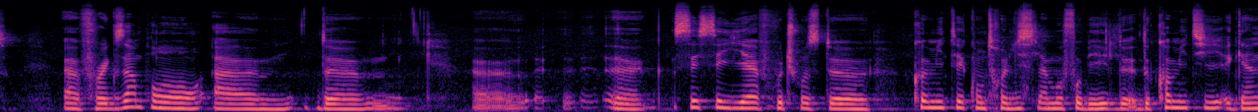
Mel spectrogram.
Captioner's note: french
